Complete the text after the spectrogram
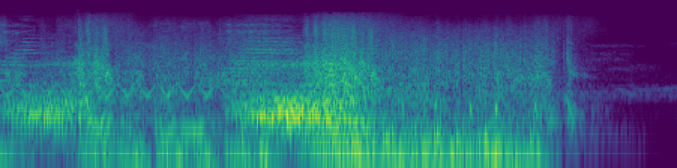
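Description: Dense game sound effects of shooting and impacts pop and crunch rapidly.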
